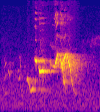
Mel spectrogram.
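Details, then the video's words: Black-headed Oriole duet: low fluty whistles and a long level tone overlap with a partner's loud, harsh, descending churring note, both birds calling together for about a second. "Black headed Oriole duet"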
